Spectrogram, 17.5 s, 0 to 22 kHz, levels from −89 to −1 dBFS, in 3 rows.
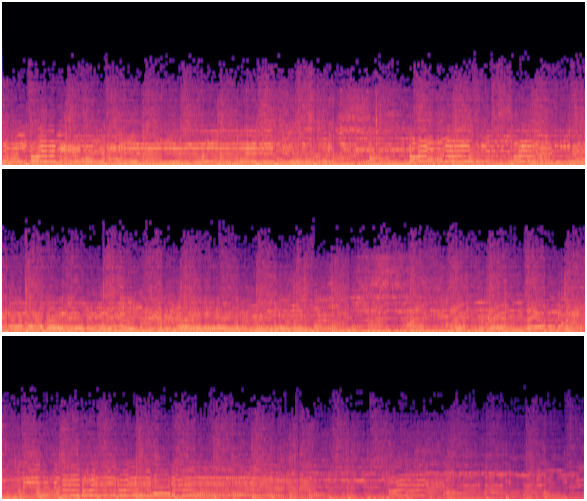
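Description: The audio has two bursts of loose connector crackle, from 4.69 to 4.95 s and from 14.48 to 14.78 s. A worn or dirty contact rapidly makes and breaks, chopping the signal into irregular scratching. A spectrogram would show ragged broadband vertical streaks, and the waveform jagged interruptions.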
